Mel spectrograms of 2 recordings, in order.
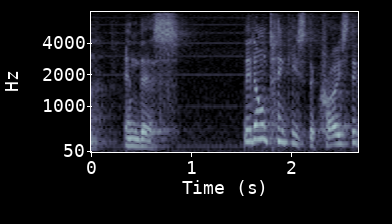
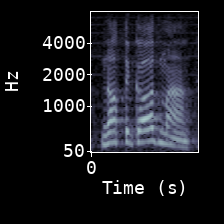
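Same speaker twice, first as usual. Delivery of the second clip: normal talking voice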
